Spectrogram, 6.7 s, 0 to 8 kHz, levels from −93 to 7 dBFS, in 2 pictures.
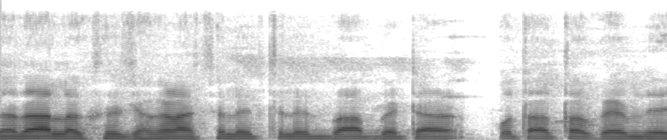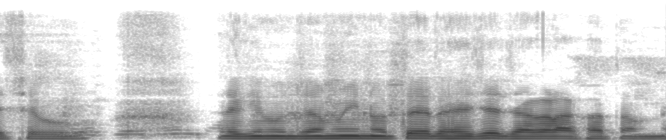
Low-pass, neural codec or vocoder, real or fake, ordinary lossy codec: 7.2 kHz; none; real; none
